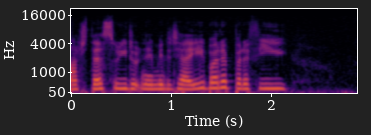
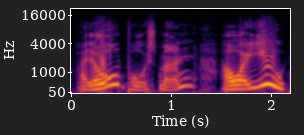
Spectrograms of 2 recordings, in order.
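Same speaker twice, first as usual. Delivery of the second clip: mock Welsh old man, louder; louder imitation of a Welsh accent; imitating the Welsh bit; 7 dB louder, slower than usual. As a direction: parrot his Welsh postman greeting. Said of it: "and then you were like".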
